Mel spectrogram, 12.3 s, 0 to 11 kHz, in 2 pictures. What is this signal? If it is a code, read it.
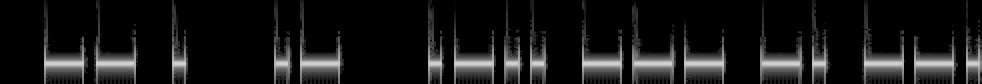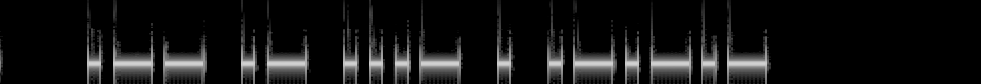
Morse code, heard as a keyed tone, about 15 wpm, 700 Hz. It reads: ME A LONG WAVE.
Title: Sentences from Top 1400 Words 15wpm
